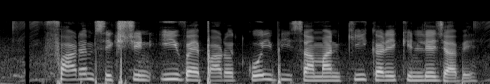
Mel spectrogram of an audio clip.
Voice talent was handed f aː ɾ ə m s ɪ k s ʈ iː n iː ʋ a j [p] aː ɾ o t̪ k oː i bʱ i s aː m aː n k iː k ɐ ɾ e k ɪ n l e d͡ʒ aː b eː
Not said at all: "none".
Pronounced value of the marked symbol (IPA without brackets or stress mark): p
